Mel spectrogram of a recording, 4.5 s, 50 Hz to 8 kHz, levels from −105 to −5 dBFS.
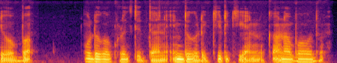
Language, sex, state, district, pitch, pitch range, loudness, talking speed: Kannada, male, Karnataka, Koppal, 120 Hz, 120-125 Hz, -17 LUFS, 80 wpm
